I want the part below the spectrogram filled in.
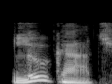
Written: lukacs

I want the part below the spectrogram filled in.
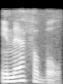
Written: ineffable

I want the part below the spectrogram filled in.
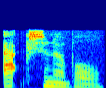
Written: actionable

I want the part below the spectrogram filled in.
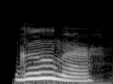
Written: goomer

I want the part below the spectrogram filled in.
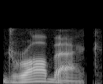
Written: drawback

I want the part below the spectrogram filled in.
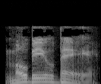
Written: mobile bay

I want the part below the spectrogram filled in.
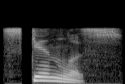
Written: skinless

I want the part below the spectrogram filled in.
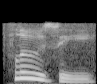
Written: floozy

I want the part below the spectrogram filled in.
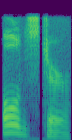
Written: oldster

